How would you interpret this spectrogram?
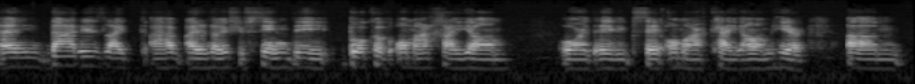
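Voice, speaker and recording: Woman from iran, author guest, deep low voice, talks slow and thoughtful, lots of ums. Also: flat delivery, low-quality recording. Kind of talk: interview answers.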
